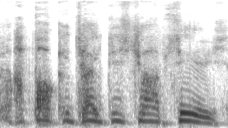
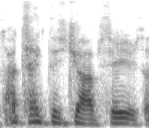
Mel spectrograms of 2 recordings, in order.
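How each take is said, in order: First: Higher-pitched, indignant imitation of a coworker yelling; retold angry yell. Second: Said in the usual way. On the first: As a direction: mimic him blowing up, pitch jumping up. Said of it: "Who the fuck you yelling at".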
